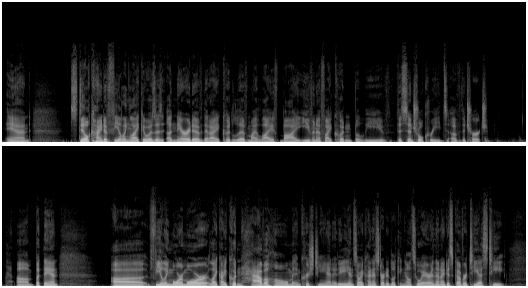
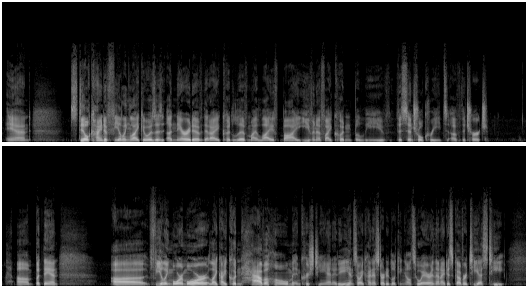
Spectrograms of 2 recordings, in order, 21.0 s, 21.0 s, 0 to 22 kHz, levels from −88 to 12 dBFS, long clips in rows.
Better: first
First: none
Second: thin; very; fading below 300 Hz

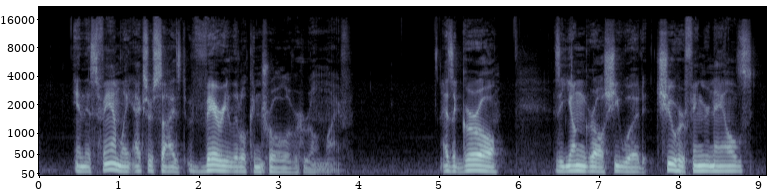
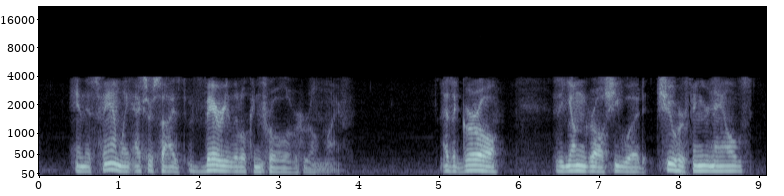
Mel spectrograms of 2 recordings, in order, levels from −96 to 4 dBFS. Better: first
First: none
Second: garbled, watery; badly; nothing above 4 kHz

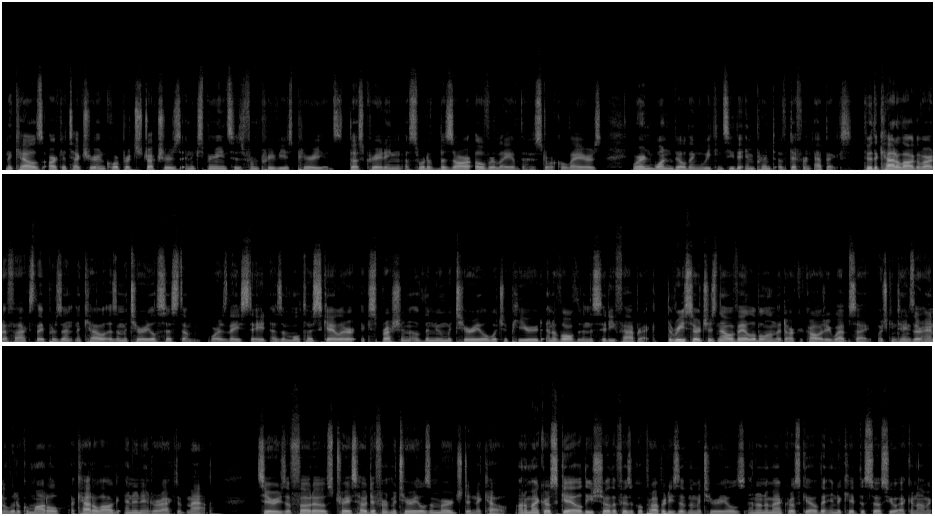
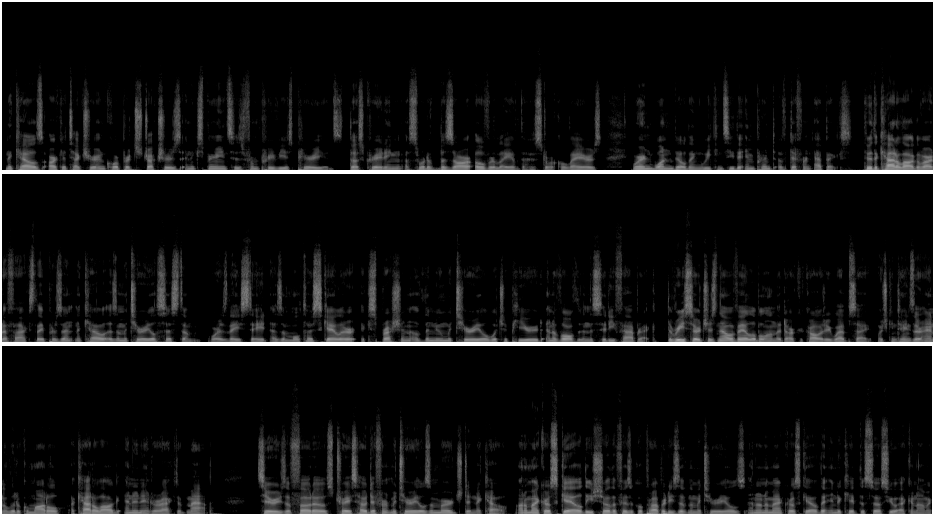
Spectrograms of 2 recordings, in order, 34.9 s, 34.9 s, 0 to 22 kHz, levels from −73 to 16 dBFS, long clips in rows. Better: neither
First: none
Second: none

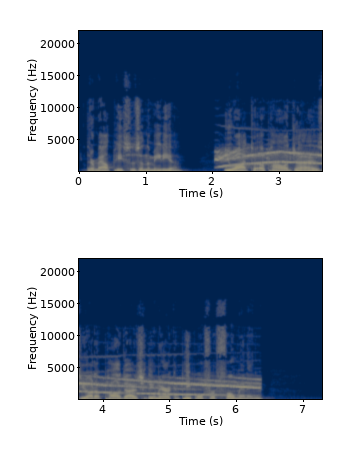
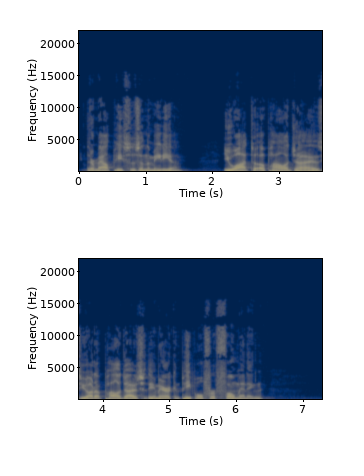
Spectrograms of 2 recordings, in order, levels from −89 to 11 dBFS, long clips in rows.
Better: second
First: siren; loud; from 2 to 6.5 s; peak 2 dB above the speech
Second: none

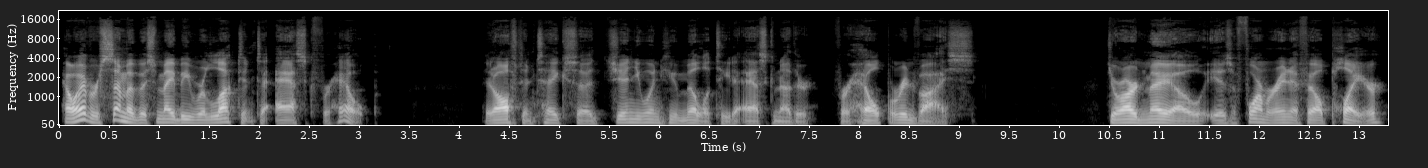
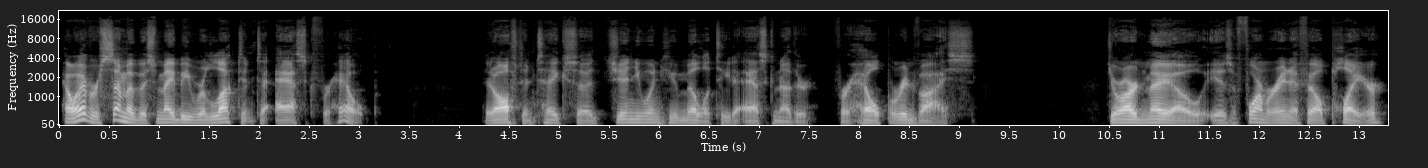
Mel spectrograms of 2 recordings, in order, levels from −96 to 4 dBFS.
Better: neither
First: none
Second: none

